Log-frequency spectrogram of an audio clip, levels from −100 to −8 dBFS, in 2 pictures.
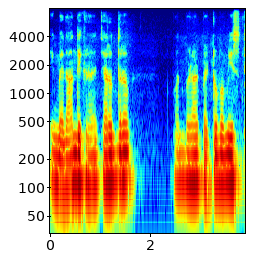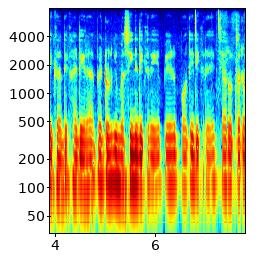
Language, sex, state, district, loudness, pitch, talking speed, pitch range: Hindi, male, Uttarakhand, Tehri Garhwal, -18 LUFS, 110 Hz, 210 wpm, 105-115 Hz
